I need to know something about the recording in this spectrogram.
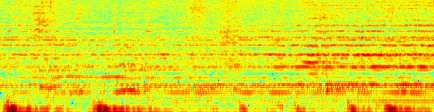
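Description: Heartbeat sound effect: deep thumps, mostly in pairs, over soft music.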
